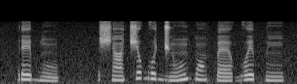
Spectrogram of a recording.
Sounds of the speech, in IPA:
ɾ e˧ ɓ ũ˨ | ʃ ã˨ t͡ʃ ə˦ ɡʷ ɨ˧ d͡ʒ ũ˨˦ p ɔ̃˧ k͡p ɛ˨ ɡʷ e˦ p ĩ˧

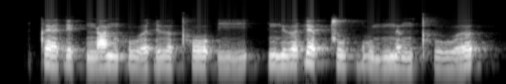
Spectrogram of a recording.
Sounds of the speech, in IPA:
t̪ ɛ˧ ɗ e˨˩ k̚ ŋ a˧˥ ŋ ʔ u˨˩˨ ə̯ ɗ ɨ˨˩ ə̯ t̪ʰ o˧ ʔ i˨˩˦ | n ɨ˧˥ ə̯ ɗ ɛ˦˥ p̚ s u˧ ɓ u˨˩˨ m n ə˨˩ ŋ t̪ʰ u˨˩˦ ə̯

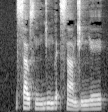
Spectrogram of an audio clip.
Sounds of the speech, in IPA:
sʰ a˦˨ ʊ̯ sʰ ĩ˦ ɡ ĩ˦ b ɛ˦ ʔ s ã˨ ɡ i˨ ɲ e˦

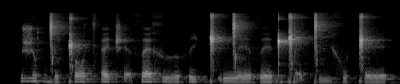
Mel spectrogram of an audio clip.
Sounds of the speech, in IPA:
ʒ o˥ ɡ͡ǀ e˩ ǁ o˥ t͡sʼ ɛ˥ t͡ʃʼ ɛ̰˥ θ ɛ˥ x ɯː˩ θ i˧ ǁ ḭ˩ ŋ͡ǀ eː˩ θ eː˧ d ɡ͡ǁ ɛ̰˥ ǀ i˩ x u˩ ǁ e˩

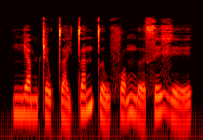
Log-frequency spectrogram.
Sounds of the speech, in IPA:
ɲ a˧ m ʈ ə˨˩ w t̪ a˨˩˨ j t̪ a˧˥ n t̪ ə˨˩˨ w f ɔ˨˩˦ ŋ əː˨˩˨ s e˧˥ ɣ e˨˩˨

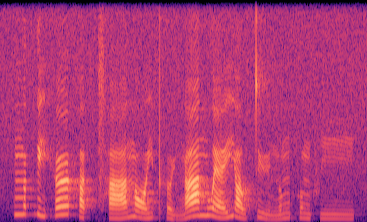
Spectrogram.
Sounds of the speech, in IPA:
ŋ ɐ˥ k̚ e˨˧ j h œː˥ h ɐ˨ t̚ t͡sʰ aː˨˥ n̪ ɔː˨˥ j pʰ ɵ˨˩ ɥ ŋ aː˥ n w ɛː˨˥ j ɐ˨˥ w t̪ yː˨˩ n̪ ʊ˧ ŋ k ʊ˨ ŋ f iː˨

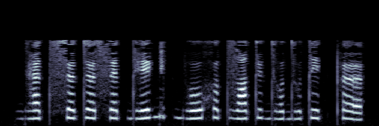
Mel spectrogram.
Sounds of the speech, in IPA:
ɡʱ æ t s œ t œ s ɛ t dʱ e ɡ i t bʱ o x ɔ t zˤ æ t ʉ dʱ o dʱ u t i t pʰ œ

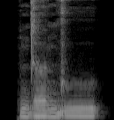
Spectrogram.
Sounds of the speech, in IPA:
n d ʌː ŋ ɡ uː

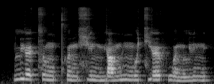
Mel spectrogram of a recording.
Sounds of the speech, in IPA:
l j ɛ˦ t͡s ɤ˨˦ ŋ t̪ʰ ə˨˦ n ɕ i˨˩ n m j ä˨˦ m i˥˨ ŋ ɤ˦ t͡ɕ j ɛ˦ f w ə˨˩ n l i˥˨ n

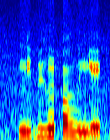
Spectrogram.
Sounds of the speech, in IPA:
n i˨ ɓ ɨ˦ ɣ ũ˦ h ɔ˧ ɣ u˨ ɲ e˨

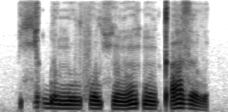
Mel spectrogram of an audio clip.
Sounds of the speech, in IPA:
ç ɐ ɡ͡b ə l n u l f o l ç õ l õ k͡p ũ l kʼ a z ə l

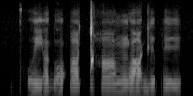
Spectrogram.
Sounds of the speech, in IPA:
kʷʰ i j ɐ ɡ ɔ ʔ ɑ ǃʰ ɑ ŋʷ ɑ ɡ i p i

